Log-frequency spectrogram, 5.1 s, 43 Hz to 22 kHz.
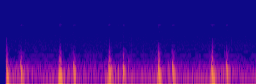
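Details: Heartbeat: steady paired lub-dub heart sounds at about 60 beats a minute over a low background hum.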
